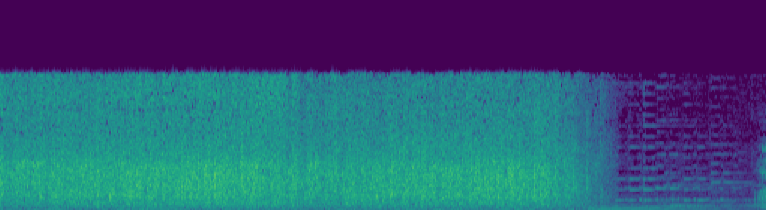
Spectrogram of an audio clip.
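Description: A crowd claps steadily in a dense, even roar of applause for a poem for about eight seconds, then it fades out as soft instrumental music with sustained tones comes in.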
